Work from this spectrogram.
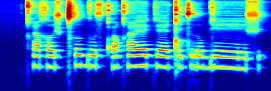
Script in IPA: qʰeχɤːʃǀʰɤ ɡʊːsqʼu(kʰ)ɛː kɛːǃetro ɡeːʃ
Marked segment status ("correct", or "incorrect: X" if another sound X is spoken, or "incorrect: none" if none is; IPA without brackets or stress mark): incorrect: qʰ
